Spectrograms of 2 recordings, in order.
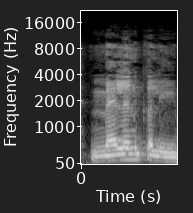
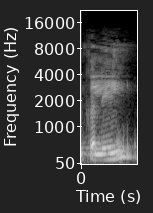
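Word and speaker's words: melancholy: तो साइलेंट रहता है मेलन कली मेलन कली उदासी मेलन कली का मतलब क्या होता है उदासी देखो कली ये सी एच ओ एल वाई बोला जाता है कली अब हम याद रख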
